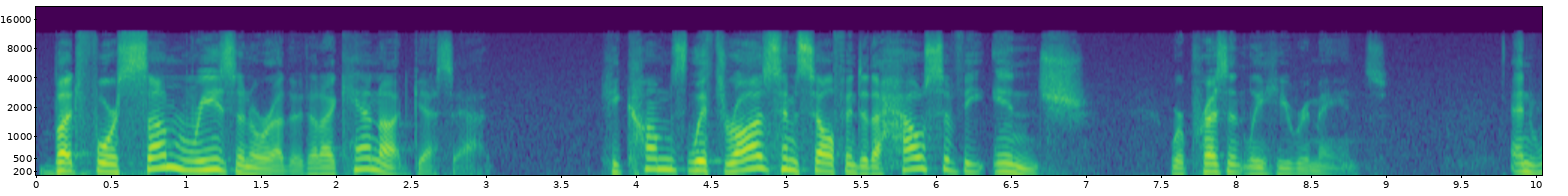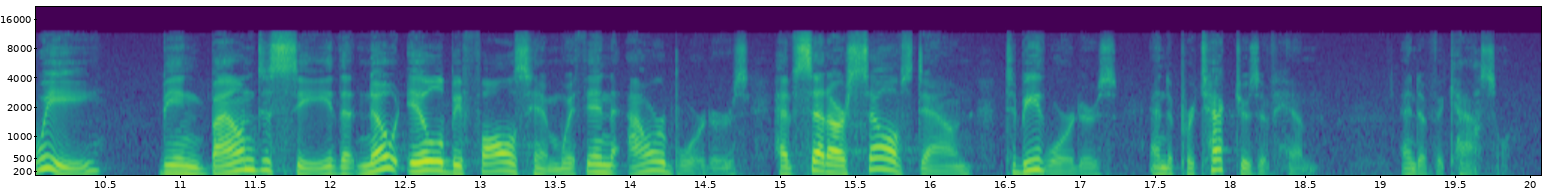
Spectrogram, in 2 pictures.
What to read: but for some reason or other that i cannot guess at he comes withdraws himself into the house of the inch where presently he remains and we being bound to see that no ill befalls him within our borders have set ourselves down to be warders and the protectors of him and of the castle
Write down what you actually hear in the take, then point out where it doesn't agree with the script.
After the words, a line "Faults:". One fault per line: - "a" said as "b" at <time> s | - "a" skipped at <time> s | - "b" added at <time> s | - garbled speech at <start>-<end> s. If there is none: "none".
but for some reason or other that i cannot guess at he comes withdraws himself into the house of the inch where presently he remains and we being bound to see that no ill befalls him within our borders have set ourselves down to be warders and the protectors of him and of the castle
Faults:
none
